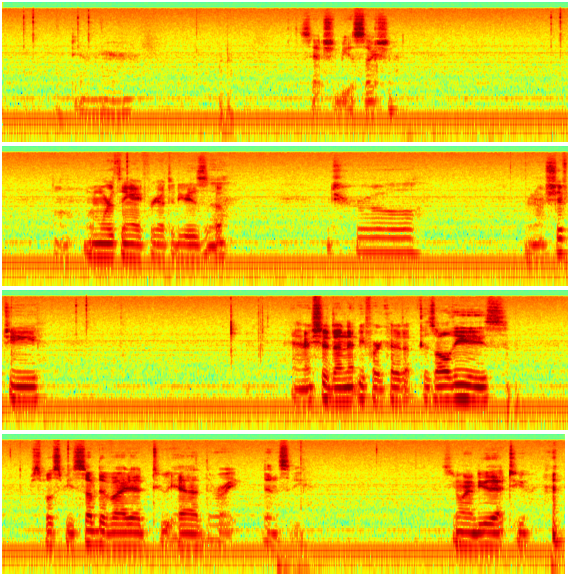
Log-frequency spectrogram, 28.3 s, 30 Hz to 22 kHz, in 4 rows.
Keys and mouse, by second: 2.7 f, 4.9-6.9 middle drag, 6.9-10.3 drag, 14.0 shift+g, 20.5 w, 25.1-28.2 middle drag.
